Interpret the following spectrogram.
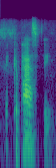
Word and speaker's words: capacity: Uh, yeah, also the same line, capacity, capacity. Which one need to strengthen? Is The second syllable, oh, capacity.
